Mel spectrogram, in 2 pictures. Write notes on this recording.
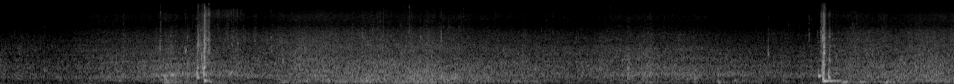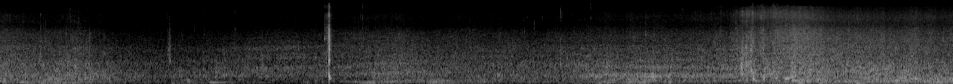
The recording was performed while I was on the water.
